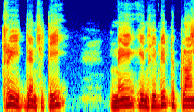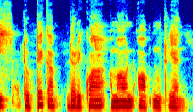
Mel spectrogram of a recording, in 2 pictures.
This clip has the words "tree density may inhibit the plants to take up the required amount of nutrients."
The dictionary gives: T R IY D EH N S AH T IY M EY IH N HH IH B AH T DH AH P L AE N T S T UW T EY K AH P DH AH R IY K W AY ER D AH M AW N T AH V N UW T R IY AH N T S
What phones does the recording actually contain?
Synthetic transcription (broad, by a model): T R IY D EH N S AH T IY M EY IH N HH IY B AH T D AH P L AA N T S T UW T EY K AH P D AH R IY K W AY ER AH M AW N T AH F N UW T R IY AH N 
